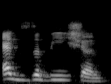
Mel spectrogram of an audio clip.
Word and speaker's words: exhibition: We're stressing the B, exhibition.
